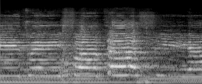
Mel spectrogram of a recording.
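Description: A solo voice singing a Portuguese gospel praise hymn, the melody gliding between held notes over a sustained instrumental accompaniment.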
